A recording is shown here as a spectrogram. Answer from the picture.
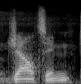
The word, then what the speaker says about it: jouncing: So jouncing to rhyme with bouncing is literally like bouncing the, the front or rear of the car.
